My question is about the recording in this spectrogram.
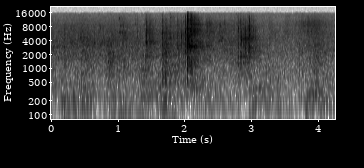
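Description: Faint background noise of a standing crowd in a hall, with a few scattered knocks and clicks such as footsteps, the sharpest about halfway through.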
